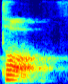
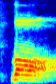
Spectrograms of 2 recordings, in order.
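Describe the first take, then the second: First: The t is released with a puff of breath. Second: The t is thick and firm without breath. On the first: The speaker calls it wrong. "bukan to, to. Itu salah" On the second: The speaker calls it right. "Terasa tebal dan dia tegas tanpa ada hames atau helaan nafas"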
